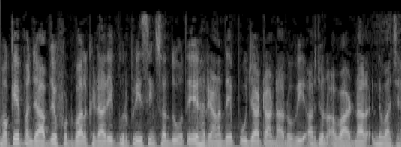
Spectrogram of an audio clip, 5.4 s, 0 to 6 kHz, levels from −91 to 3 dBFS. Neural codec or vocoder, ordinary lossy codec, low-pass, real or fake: none; MP3, 48 kbps; 5.4 kHz; real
